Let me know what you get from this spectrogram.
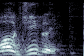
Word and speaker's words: Audible: Pra quem não pegou aí a pronúncia maravilhosa do Andes aí, ó, Audible é o Audible.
